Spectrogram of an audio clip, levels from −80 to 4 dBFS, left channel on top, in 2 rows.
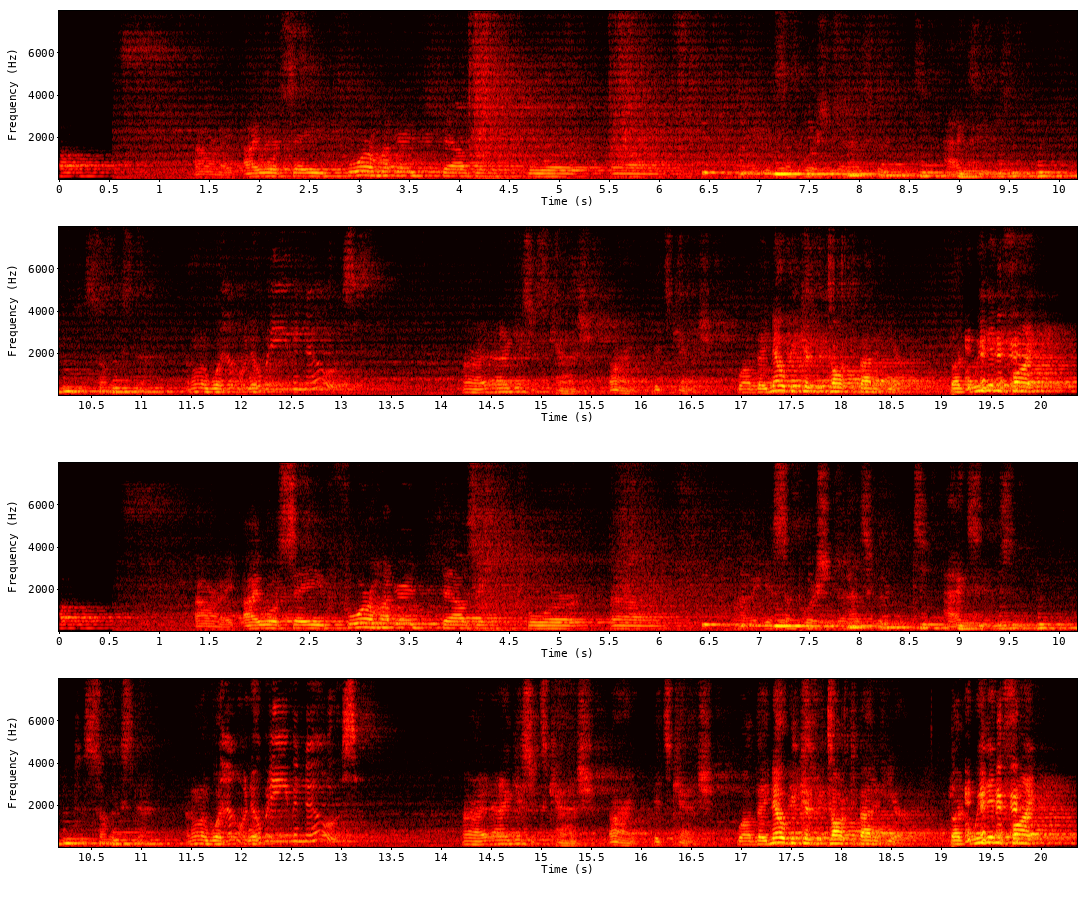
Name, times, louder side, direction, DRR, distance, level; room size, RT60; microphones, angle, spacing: sound 1, 0.5-19.2, left 2 dB, 90° left, 3.2 m, -47 dB
voice 1, 1.4-4.4 4.7-5.2 5.5-6.1 6.7-9.5 10.3-11.1 11.4-12.2 14.2-15.9 16.3-16.7 17.0-18.7 19.1-19.9, right 2 dB, 60° right, 1 dB, 1.4 m, -29 dB
Bowed string instrument, 6.4-11.3, left 1 dB, 5° left, 1.9 m, -30 dB
voice 2, 11.6-13.2 19.2-19.9, right 4 dB, 85° right, 3 dB, 2.2 m, -32 dB
28.5 x 23.5 x 7.8 m, 2.5 s
head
